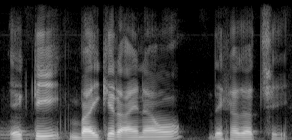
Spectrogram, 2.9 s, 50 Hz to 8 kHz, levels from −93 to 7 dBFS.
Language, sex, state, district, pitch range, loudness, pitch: Bengali, male, West Bengal, Alipurduar, 115-145 Hz, -19 LUFS, 125 Hz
